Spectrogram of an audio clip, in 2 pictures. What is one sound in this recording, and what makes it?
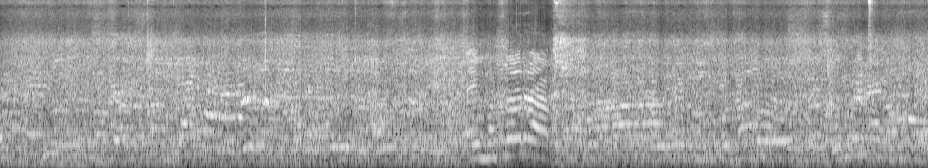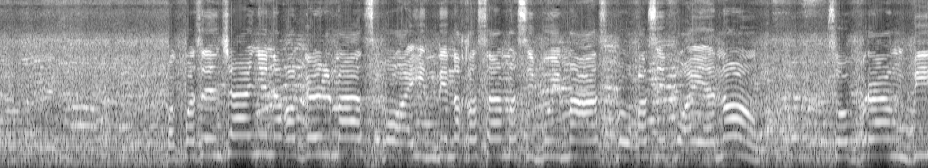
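A crowd of people chatters all around in a busy, echoing hall.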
